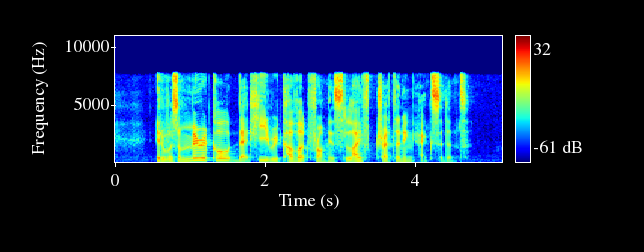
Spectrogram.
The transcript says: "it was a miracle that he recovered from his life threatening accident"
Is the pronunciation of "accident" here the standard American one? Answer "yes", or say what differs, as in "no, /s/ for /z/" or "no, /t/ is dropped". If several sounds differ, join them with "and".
yes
